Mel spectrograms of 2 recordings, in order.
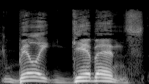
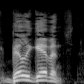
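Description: First: The name is said slowly with a clear b. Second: The name is said fast and the b blurs. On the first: "they don't go Billy Gibbons" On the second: "They go [name]. And it just kind of blows by"

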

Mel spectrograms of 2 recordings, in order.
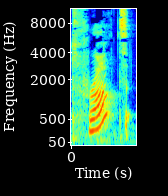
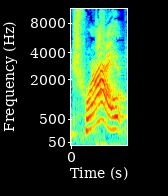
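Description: First: The vowel sounds like the one in 'hot'. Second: The vowel sounds like the one in 'out'. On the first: The speaker calls it right. "but it's actually more Trot" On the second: The speaker calls it wrong. "We were totally mispronouncing her name"

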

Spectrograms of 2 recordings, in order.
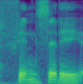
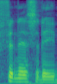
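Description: First: The name is said with three syllables. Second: The name is said with four syllables. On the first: The speaker calls it wrong. "not FinCity, as I announced" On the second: The speaker calls it right. "It is Finicity"

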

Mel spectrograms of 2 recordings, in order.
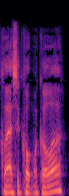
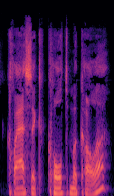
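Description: First: The name is said very quickly, run together. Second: The name is said at a normal pace.

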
